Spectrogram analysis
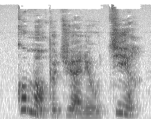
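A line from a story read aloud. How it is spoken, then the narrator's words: Worried mother exclaiming. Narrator (French): s'écriait sa mère, qui ne faisait rien d'autre que de s'inquiéter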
